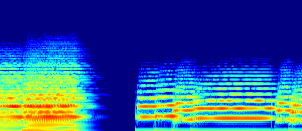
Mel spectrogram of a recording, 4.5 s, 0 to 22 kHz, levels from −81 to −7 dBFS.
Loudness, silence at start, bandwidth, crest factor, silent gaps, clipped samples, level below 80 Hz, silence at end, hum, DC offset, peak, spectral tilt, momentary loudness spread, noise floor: -22 LUFS; 0 s; 7.4 kHz; 16 dB; 1.87-2.02 s; under 0.1%; -50 dBFS; 0 s; none; under 0.1%; -6 dBFS; -7.5 dB/octave; 9 LU; -67 dBFS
